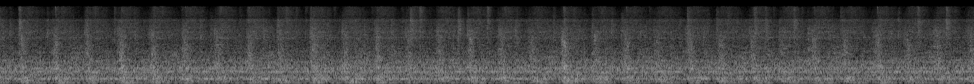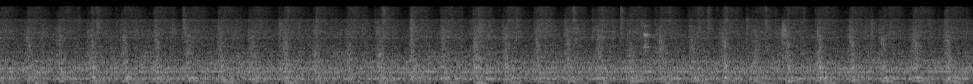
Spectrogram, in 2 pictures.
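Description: Feet pound rapidly and steadily on a treadmill belt.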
